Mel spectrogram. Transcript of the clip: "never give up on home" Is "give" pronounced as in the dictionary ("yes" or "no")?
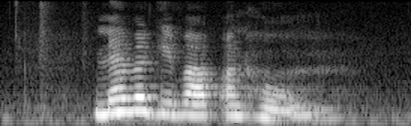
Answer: yes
